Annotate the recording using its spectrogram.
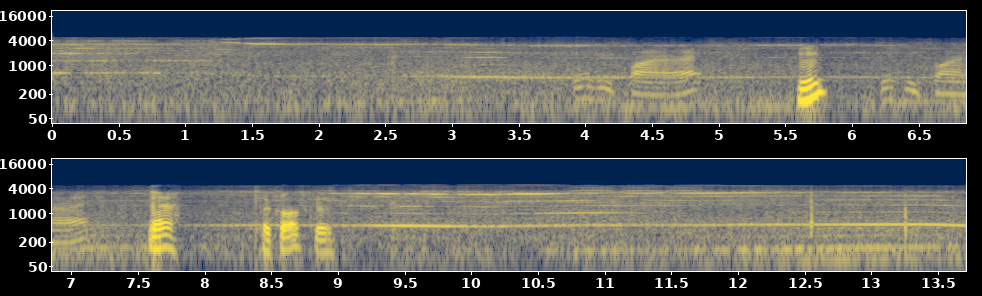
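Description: A small drone hums steadily high overhead, outdoors.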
